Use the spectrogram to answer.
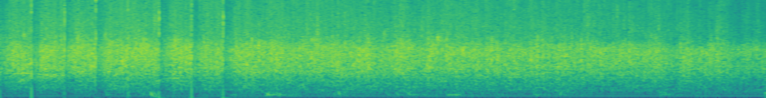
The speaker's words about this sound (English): So let's give him once again another very warm welcome.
